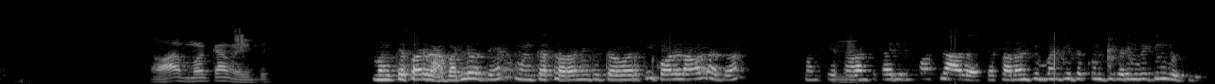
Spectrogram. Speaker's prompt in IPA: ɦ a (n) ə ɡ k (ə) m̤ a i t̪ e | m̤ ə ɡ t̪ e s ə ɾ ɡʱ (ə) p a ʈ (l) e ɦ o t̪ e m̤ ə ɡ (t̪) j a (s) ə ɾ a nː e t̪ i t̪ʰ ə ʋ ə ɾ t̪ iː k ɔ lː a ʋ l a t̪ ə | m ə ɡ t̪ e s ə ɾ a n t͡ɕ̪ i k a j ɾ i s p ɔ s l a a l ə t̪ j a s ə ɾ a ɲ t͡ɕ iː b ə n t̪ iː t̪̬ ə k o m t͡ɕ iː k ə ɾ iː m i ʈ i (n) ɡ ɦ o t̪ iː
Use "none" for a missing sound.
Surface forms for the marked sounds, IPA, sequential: m, a, a, l, t̪, s, ŋ

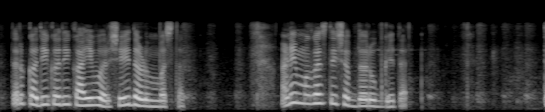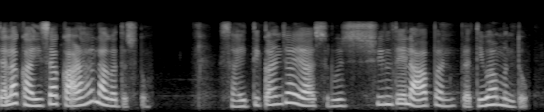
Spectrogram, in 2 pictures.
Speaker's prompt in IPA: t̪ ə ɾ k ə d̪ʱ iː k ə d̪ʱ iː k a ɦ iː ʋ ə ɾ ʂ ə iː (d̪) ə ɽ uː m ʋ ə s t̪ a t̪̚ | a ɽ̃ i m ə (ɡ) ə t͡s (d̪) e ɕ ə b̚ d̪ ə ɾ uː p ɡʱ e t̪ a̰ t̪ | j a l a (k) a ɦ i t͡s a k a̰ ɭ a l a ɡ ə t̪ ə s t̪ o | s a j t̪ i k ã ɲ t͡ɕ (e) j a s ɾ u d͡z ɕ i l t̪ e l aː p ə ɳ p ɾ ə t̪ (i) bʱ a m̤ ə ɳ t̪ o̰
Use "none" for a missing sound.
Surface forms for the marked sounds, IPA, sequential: d̪, ɡ, t̪, k, a, i

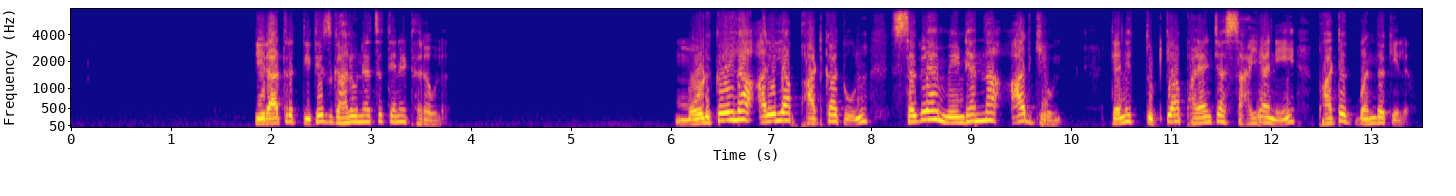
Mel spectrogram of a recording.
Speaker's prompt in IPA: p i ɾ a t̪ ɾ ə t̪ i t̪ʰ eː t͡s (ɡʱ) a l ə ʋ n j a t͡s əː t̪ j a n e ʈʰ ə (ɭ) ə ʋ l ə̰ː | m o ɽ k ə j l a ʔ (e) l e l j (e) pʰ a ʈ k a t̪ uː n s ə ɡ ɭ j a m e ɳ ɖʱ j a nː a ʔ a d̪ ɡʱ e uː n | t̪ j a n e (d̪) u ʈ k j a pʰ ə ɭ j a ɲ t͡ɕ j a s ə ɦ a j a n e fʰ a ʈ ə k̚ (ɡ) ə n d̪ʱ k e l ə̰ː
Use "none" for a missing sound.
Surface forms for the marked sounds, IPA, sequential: ɡʱ, ɾ, a, a, t̪, b

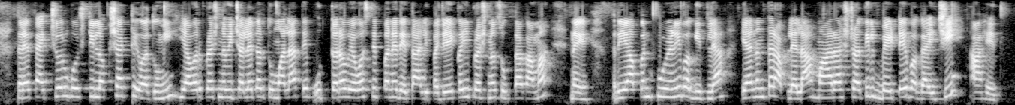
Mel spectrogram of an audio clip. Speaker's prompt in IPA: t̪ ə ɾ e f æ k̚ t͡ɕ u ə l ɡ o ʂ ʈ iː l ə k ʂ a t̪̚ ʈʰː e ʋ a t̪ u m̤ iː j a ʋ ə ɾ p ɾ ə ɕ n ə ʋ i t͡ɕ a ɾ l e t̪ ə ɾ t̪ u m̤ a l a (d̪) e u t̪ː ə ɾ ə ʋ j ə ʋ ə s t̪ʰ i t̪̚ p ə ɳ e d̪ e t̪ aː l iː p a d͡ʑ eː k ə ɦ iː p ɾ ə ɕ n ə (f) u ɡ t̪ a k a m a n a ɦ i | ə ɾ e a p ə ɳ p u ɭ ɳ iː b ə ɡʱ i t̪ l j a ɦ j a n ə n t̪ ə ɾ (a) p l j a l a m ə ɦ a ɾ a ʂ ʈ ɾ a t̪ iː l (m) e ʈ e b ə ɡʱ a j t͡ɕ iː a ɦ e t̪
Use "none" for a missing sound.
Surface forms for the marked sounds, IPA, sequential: t̪, s, a, b

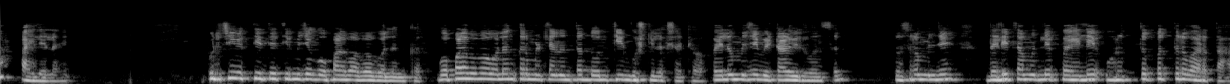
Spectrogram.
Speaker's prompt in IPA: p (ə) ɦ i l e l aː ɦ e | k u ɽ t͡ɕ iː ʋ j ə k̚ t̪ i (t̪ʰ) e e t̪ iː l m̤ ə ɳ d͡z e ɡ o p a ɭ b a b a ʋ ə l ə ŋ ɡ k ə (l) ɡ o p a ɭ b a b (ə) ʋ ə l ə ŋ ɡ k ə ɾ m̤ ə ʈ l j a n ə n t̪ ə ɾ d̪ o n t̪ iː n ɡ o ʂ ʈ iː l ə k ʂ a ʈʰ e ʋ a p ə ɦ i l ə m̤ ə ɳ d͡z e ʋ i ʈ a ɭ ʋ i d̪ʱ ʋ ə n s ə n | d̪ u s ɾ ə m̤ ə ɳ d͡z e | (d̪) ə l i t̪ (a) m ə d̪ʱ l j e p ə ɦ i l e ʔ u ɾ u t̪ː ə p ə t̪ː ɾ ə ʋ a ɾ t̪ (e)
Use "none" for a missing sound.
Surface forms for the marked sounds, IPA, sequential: a, t̪, ɾ, a, d̪, a, a

